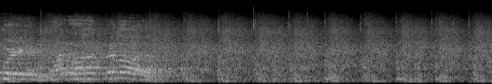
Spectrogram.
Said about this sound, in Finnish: Kaikki taputtavat hallissa, Kouvojen pelaajilla lippalakit kädessään.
